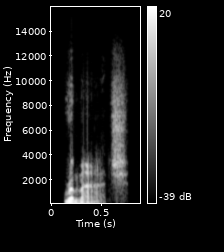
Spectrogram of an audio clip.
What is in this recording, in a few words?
"rematch", British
